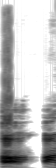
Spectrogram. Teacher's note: विवृत कहेंगे। जैसे आ में क्या हो जा रहा है? पूरा खुल जा रहा है।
